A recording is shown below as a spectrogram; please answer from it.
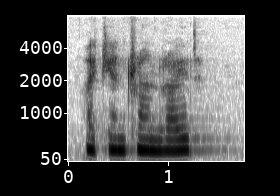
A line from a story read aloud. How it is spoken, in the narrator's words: whispers, voice still full of terror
